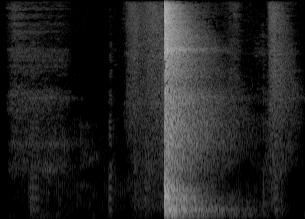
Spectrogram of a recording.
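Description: Taekwondo athlete's forceful breath during a Keumgang poomsae: a sudden loud exhalation about three seconds in that fades away over about two seconds, with a shorter, softer breath near the end.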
